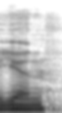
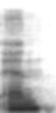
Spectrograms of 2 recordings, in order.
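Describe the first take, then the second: First: The word begins with a y sound. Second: The word begins directly with a vowel. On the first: The speaker calls it wrong. "you don't say yin" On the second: The speaker calls it right. "when you actually pronounce it, it's N"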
